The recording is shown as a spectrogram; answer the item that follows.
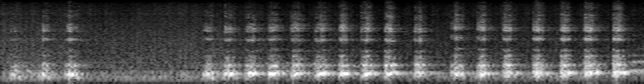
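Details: Howler monkey in Guanacaste, Costa Rica, howling, a call mostly given by males to mark territory and carry through dense canopy. Quiet opening, then a steady run of throaty, resonant pulses, about three per second, each harmonically rich.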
